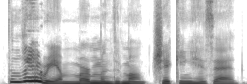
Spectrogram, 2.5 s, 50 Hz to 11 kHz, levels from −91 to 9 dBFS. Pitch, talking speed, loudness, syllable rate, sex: 240 Hz, 170 wpm, -17 LUFS, 7.3 syllables/s, female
